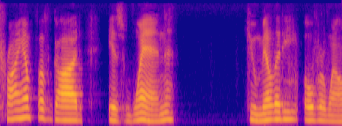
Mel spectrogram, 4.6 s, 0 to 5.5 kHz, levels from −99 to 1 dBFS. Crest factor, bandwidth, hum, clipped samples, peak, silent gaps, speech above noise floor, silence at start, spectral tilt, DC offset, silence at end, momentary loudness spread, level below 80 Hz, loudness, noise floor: 20 dB; 5.2 kHz; none; under 0.1%; -4 dBFS; none; 61 dB; 0 s; -10.5 dB/octave; under 0.1%; 0 s; 13 LU; -70 dBFS; -23 LUFS; -82 dBFS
